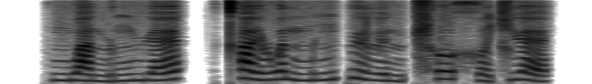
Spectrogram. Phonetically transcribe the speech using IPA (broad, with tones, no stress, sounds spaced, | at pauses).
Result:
n̪ w a˨˩ n ɻ ʊ˦ ŋ m ɥ ɛ˧˥ | kʰ a˥˧ ɪ̯ ɻ w ə˥˩ n m i˧˥ ŋ p y˥˩ l y˨˩ n ʈ͡ʂʰ ɤ˥ x ɤ˨˩ t͡ɕ ɥ ɛ˥˩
